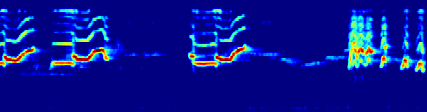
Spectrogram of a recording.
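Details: Oriental magpie-robin in lively song, meant to provoke other magpie-robins into singing: clear upslurred whistles with rising and falling inflections, a pause, more whistles, then a burst of harsh scratchy chatter.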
